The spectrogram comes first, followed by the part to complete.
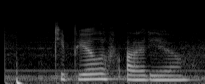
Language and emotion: Russian, neutral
